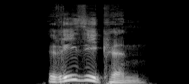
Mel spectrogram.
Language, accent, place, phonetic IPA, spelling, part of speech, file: German, Germany, Berlin, [ˈʁiːzikn̩], Risiken, noun, De-Risiken.ogg
- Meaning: plural of Risiko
